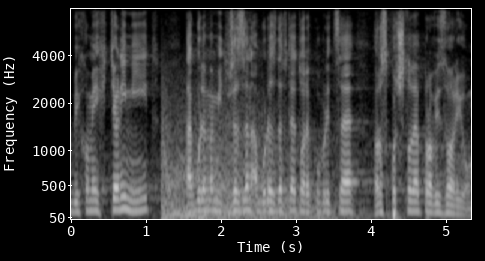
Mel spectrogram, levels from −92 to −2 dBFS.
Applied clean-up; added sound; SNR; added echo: none; Explosion; 9 dB; none.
